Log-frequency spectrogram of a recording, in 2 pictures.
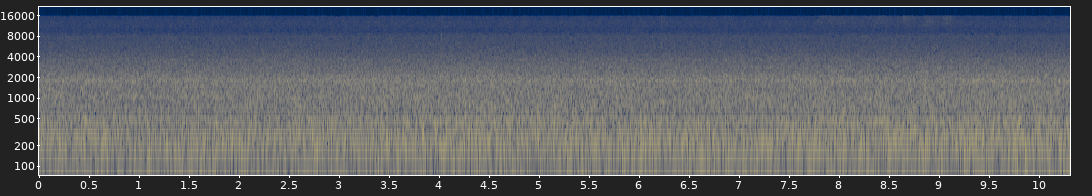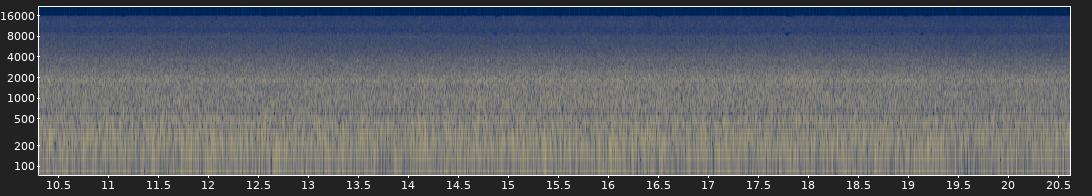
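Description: Rain on the metal roof of a steel shop building, heard from inside as a steady, even rush of noise.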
